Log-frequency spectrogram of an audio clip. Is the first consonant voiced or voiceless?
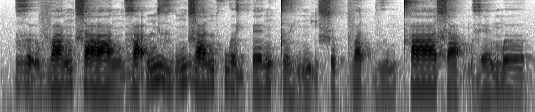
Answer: voiced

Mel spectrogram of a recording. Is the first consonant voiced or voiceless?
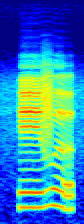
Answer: voiced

